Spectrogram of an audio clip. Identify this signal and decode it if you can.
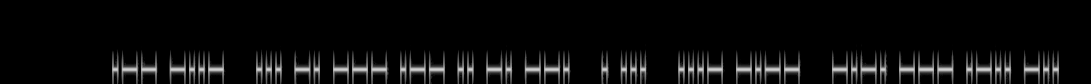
Morse code, heard as a keyed tone, about 25 wpm, 700 Hz. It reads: WX SNOWING ES VY COLD
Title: Common QSO Phrases 25wpm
